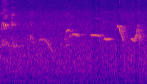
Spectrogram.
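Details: Oriental magpie-robin song to summon a rival. A few sparse phrases: a downslurred whistle, level piping notes, then quick bright twittering bursts toward the end.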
